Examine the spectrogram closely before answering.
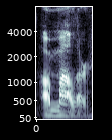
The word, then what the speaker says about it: Mueller: How, No, do, you- how do you pronounce it, Glenn? I say it either Miller or Muller.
